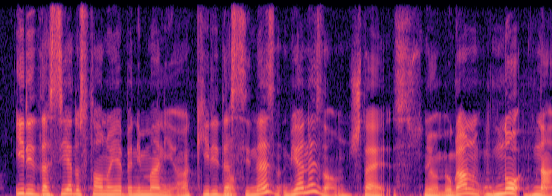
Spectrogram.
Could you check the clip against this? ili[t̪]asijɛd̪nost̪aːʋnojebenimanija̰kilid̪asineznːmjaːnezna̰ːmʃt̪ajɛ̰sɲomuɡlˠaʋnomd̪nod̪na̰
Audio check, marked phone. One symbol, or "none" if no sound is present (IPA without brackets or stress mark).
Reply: d̪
